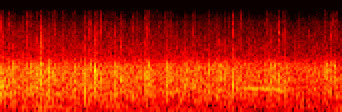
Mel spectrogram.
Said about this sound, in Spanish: Sigue la ovación mientras Carretero recibe ese brindis de Tomás Rufo en su despedida como torero. Y ahora saluda a ovación, la ovación ¿eh? José Antonio Carretero.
